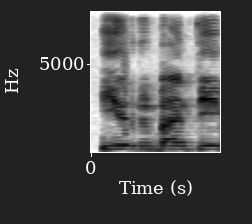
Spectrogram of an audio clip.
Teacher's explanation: Nipiskan ra di sini irbah kerana sebelum ra bagi bawah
